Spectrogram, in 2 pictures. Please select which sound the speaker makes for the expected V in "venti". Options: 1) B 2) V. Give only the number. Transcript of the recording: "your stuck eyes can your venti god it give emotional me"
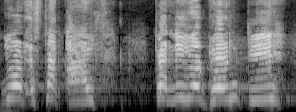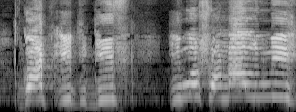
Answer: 1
